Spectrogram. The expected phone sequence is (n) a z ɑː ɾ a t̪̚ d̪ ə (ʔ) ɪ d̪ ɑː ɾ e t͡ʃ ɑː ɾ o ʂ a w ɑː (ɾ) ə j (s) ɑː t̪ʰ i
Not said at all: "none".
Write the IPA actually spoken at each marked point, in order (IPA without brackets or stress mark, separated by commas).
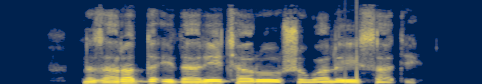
n, ʔ, l, s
